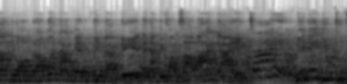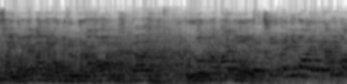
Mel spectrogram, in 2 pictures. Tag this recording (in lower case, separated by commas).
speech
